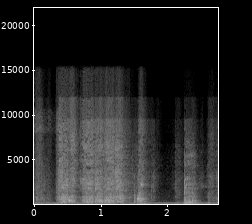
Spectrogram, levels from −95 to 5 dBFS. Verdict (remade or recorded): remade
